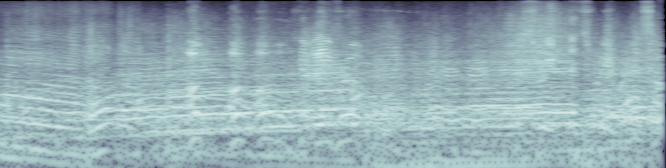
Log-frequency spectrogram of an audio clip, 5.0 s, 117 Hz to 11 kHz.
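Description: GT race cars at speed at the 2000 Monterey Sports Car Championships in the American Le Mans Series, with Dirk Mueller's number 50 car trying to pass. Loud, continuous engine roar with shifting pitch, under a commentator's voice.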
